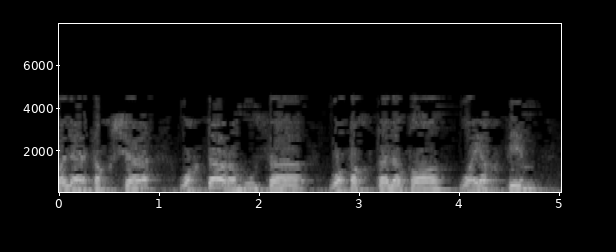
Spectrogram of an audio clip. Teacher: فإذا نطقت بها فوفها حقها من صفاتها، لأنها مشاركة للغين في صفاتها إلا في الجار. فإذا لم يبين همس الخاء صارت غينا. قال في التمهيد: وينبغي أن يخلص لفظها إذا سكنت، وإلا فربما انقلبت غينا، كقوله: ولا تخشى، واختار موسى، وفاختلط، ويختم.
